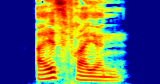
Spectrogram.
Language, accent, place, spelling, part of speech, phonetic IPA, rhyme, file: German, Germany, Berlin, eisfreien, adjective, [ˈaɪ̯sfʁaɪ̯ən], -aɪ̯sfʁaɪ̯ən, De-eisfreien.ogg
- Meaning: inflection of eisfrei: 1. strong genitive masculine/neuter singular 2. weak/mixed genitive/dative all-gender singular 3. strong/weak/mixed accusative masculine singular 4. strong dative plural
